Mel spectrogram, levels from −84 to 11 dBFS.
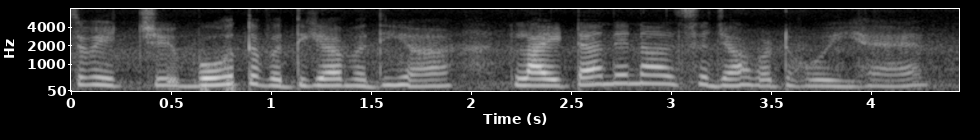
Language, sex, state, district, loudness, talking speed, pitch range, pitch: Punjabi, female, Punjab, Kapurthala, -19 LUFS, 150 wpm, 225-265 Hz, 240 Hz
